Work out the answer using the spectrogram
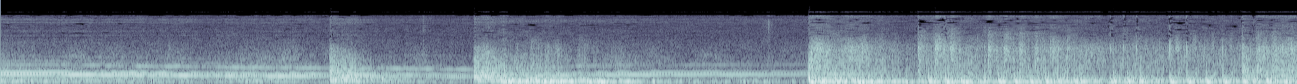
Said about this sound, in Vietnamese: Tôi như choàng tỉnh khỏi một cơn mơ khi những tiếng nổ rền như bắp rang của súng đạn, những tiếng bọp bọp của trung pháo, tiếng cùng cùng của đại liên, tiếng ùng ục của đại pháo. Tiếng trung pháo nghe ngọt nhất.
